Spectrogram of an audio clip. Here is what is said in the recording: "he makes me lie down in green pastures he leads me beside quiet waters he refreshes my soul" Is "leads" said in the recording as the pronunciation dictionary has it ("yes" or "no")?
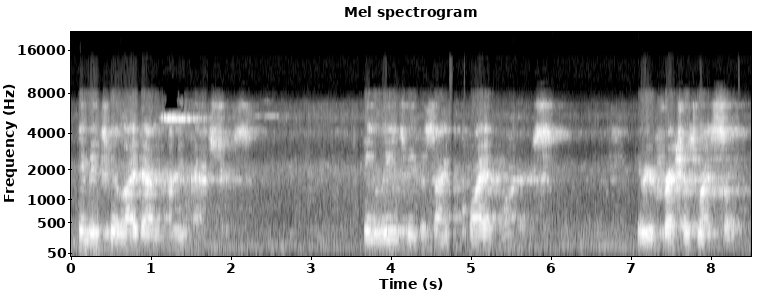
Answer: yes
